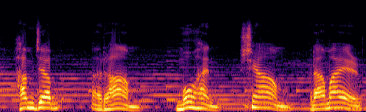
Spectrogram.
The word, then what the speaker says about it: रामायण: और हाँ, अंग्रेजी के उच्चारण का रामायण और महाभारत में उपयोग बिल्कुल भी न करें। यानी रामायणा, महाभारता ये भी हमें नहीं बोलना।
